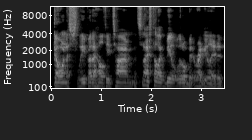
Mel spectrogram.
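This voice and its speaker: A young man with a low, bassy voice talks loosely as a podcast guest, piling on fillers and casual swearing. His tone is bright and forceful. He sits a little back from the microphone. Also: steady tone, fast, far from the mic. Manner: rambling, full of fillers and swearing. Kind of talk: casual interview chat.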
